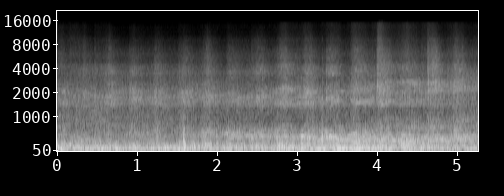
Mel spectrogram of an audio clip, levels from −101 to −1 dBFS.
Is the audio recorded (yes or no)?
no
